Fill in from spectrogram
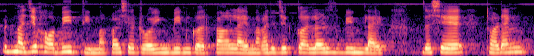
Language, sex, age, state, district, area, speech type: Goan Konkani, female, 18-30, Goa, Pernem, rural, spontaneous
